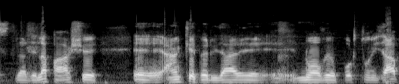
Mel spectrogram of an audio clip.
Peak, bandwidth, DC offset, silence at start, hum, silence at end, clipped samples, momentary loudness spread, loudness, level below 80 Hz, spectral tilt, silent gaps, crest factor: 0 dBFS; 9.6 kHz; under 0.1%; 0 s; none; 0 s; under 0.1%; 7 LU; -13 LUFS; -46 dBFS; -5 dB/octave; none; 12 dB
